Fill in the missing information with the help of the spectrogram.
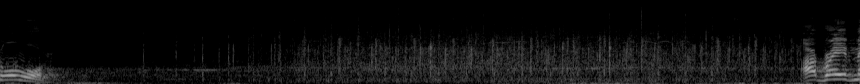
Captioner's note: applause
